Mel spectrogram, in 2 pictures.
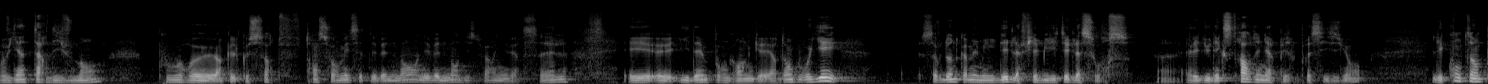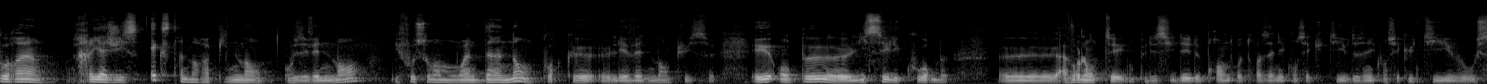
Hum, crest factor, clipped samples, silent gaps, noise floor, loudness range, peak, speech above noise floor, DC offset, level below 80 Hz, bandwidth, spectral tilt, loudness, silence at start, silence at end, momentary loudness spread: none; 24 dB; under 0.1%; none; -62 dBFS; 5 LU; -6 dBFS; 32 dB; under 0.1%; -62 dBFS; 12.5 kHz; -5.5 dB/octave; -31 LUFS; 0 s; 0 s; 14 LU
